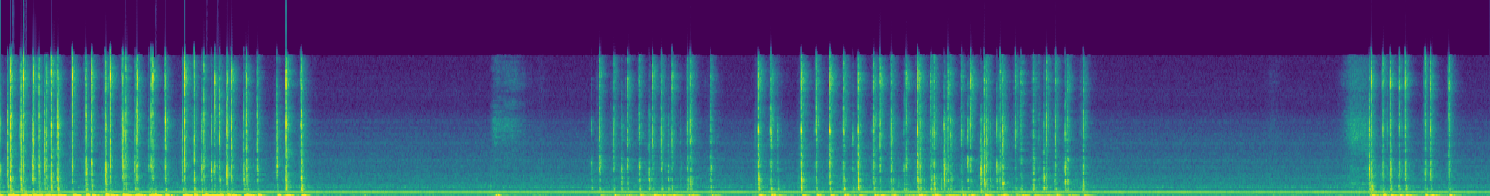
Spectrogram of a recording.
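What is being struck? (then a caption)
Plastic mechanical keyboard. Fingertips type on a backlit Razer mechanical keyboard with plastic keycaps, including keys on the number row. Bursts of rapid, clicky keystrokes with deep thocks underneath come in three stretches separated by quiet pauses, over a steady low hum.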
